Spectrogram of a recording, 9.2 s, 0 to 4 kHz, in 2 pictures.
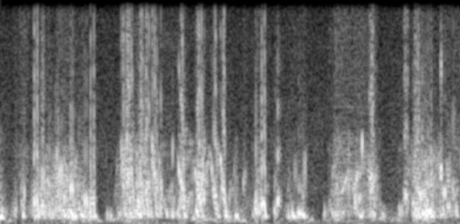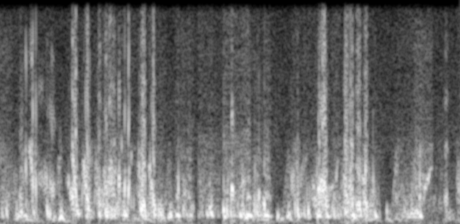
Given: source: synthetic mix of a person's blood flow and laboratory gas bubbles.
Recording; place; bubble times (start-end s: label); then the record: Doppler ultrasound of blood flow; precordium
0.13-0.99 s: bubbles
1.17-2.33 s: bubbles
2.42-2.48 s: bubbles
2.51-2.70 s: bubbles
2.73-3.09 s: bubbles
3.27-3.79 s: bubbles
3.97-5.17 s: bubbles
5.26-6.27 s: bubbles
6.35-7.33 s: bubbles
7.50-8.41 s: bubbles
8.56-8.94 s: bubbles
8.97-9.11 s: bubbles
9.16-9.21 s: bubbles
From the record:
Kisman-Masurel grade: 444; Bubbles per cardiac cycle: continuous sound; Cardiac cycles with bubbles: 100%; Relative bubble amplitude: maximal (0.775 to 0.999); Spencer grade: 4 (maximum detectable bubble signal sounding continuously throughout systole and diastole of every cardiac period, and overriding the amplitude of the normal cardiac signals); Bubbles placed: only in the low amplitude regions of the cardiac cycle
